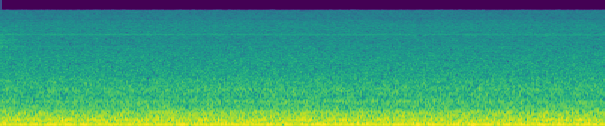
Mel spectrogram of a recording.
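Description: Steady low hum and hiss of the International Space Station's cabin background, the ventilation and equipment fans, carried over the live space-to-ground audio feed.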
